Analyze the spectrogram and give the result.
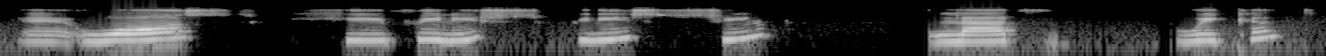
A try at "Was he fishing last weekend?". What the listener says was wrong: No, no es not finishing porque el verbo no es finish, es fish, que es pescado Was he fishing last weekend? Was he fishing last weekend? This is the correct structure in the interrogative.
